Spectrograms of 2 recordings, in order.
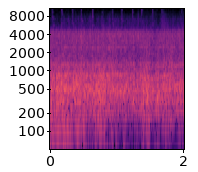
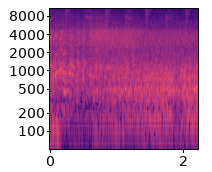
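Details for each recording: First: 2004 Nissan Titan V8 idling, heard close up near the alternator after a makeshift PVC-pipe stethoscope test: dense rough grinding rattle; owner fairly sure the alternator is bad and replaces it. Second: 2004 Nissan Titan petrol V8 starting and idling steadily after alternator and serpentine belt replacement. No belt squeal or warning chimes, no check engine or battery warning lights, voltmeter working.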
